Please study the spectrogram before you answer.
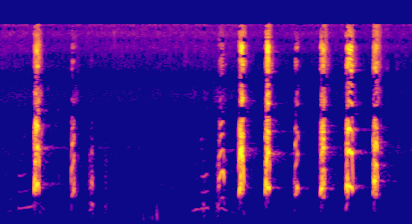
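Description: A corgi grumbles, then lets out a run of short, sharp, complaining barks.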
